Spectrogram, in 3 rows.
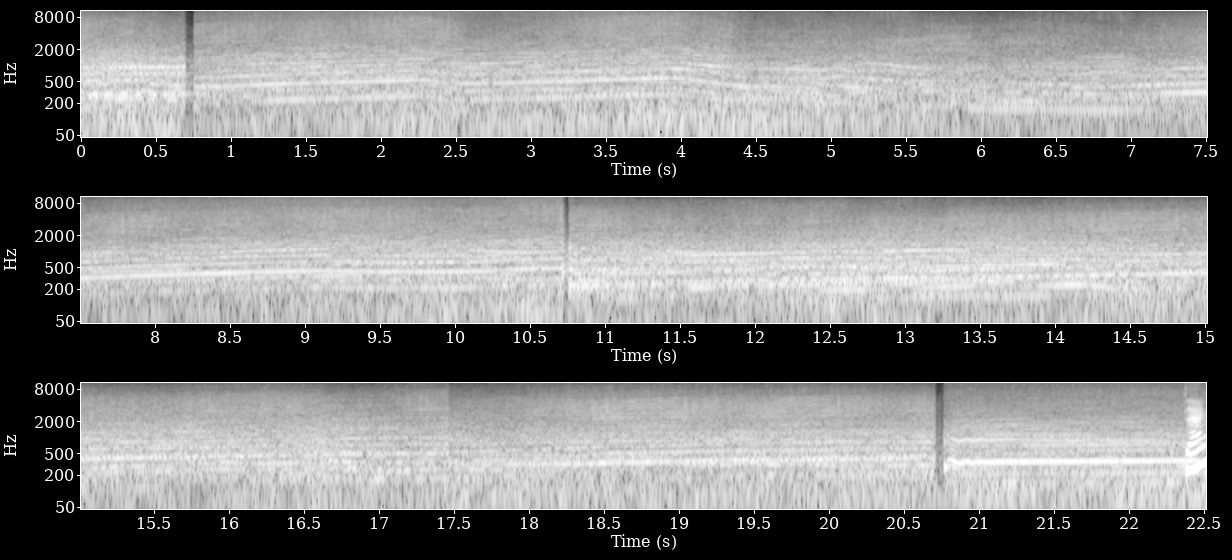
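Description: Race cars at Brands Hatch in a racing video game, including a 1962 Porsche 804, howl continuously as several engines rise and fall through gear changes, loud and sustained with no speech.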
